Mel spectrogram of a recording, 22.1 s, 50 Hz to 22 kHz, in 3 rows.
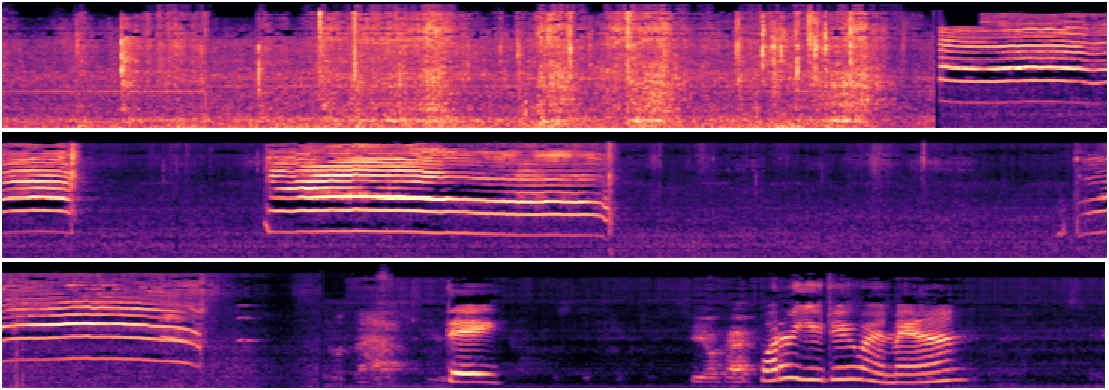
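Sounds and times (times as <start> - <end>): cat meowing: 6.2 - 8.0, 9.1 - 11.5, 14.4 - 16.2.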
